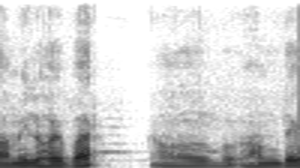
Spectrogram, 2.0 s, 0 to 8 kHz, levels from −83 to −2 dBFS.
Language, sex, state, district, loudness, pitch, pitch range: Chhattisgarhi, male, Chhattisgarh, Rajnandgaon, -20 LUFS, 130 Hz, 125-135 Hz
